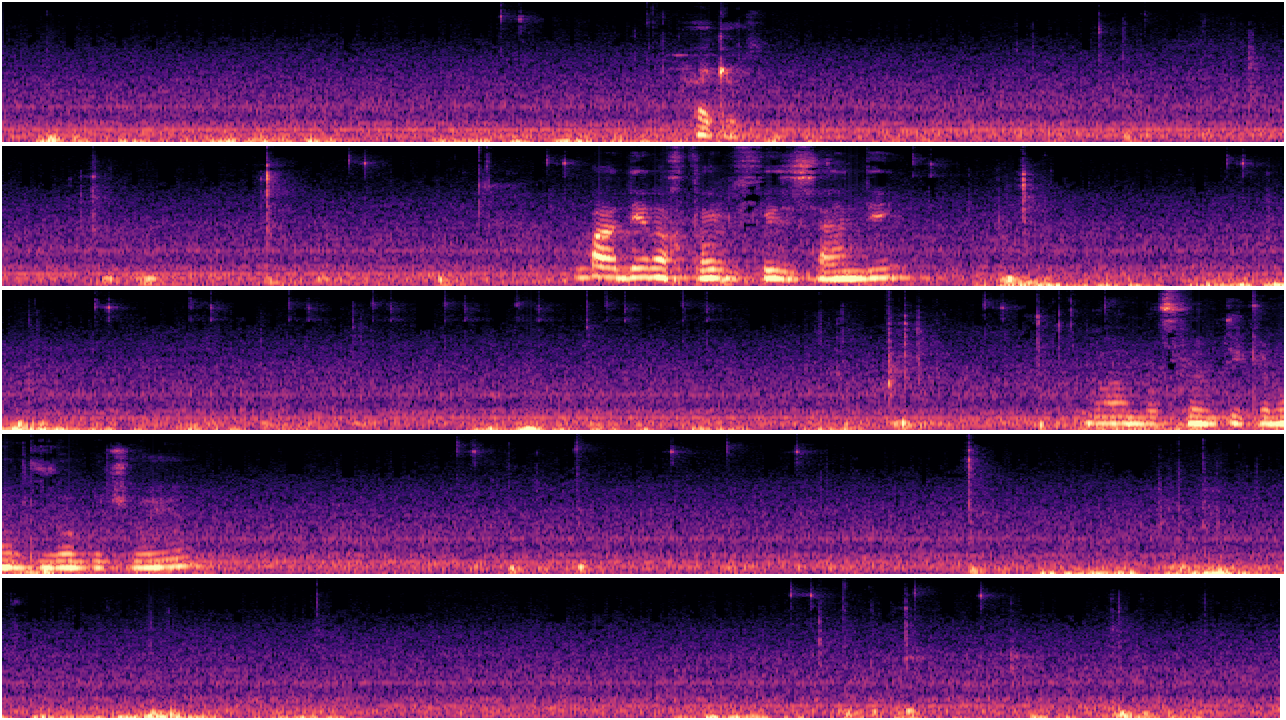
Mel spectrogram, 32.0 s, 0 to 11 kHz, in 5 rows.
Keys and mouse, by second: 0.2 g, 3.4 middle click, 3.6 middle click, 5.3 middle click, 5.4 middle click, 6.9 Tab, 7.7 Tab, 8.6 z, 10.0 z, 11.5 ctrl+Tab, 12.9 z, 17.4 ctrl+Tab, 18.0 a, 18.5-20.2 drag, 19.4 g, 21.1 click, 21.7 a, 22.1-25.2 drag, 24.1 f, 25.3 ctrl+z, 26.4 g, 29.9 a, 30.2-31.8 drag, 31.2 g.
